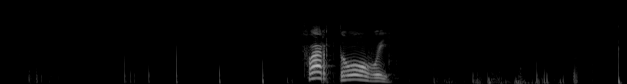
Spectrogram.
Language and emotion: Russian, positive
